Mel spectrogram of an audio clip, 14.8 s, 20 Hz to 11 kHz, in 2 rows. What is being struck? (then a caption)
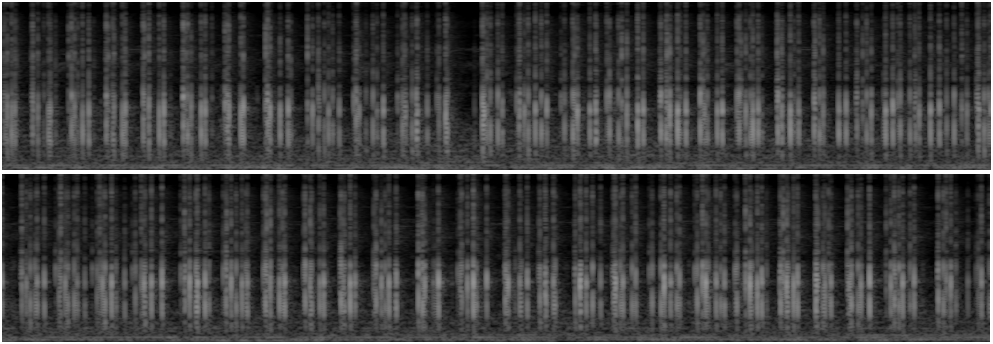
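Plastic handheld game console. Long nails rapidly tap and scratch the plastic back of a yellow Nintendo Switch Lite held tilted in the hands, making a dense stream of sharp, dry clicks centered around 1.2 kHz. The clicks stop instantly with no ring, over a faint steady low hum.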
